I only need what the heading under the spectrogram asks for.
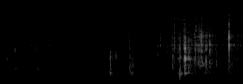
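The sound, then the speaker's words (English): Wet mouth sounds of someone sipping water: a few small slurps and clicks, then a louder, fuller gulp toward the end, with no talking. “After we land on this little sip of water.”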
